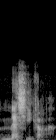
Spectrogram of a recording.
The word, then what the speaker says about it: Mexica: name for them is mexica or me uh mexica if you say it right uh which is where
